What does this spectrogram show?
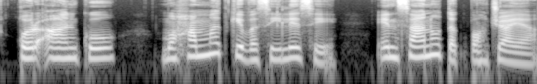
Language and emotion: Urdu, neutral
